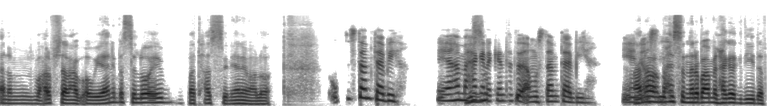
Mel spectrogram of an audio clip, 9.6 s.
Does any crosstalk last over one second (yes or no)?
no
